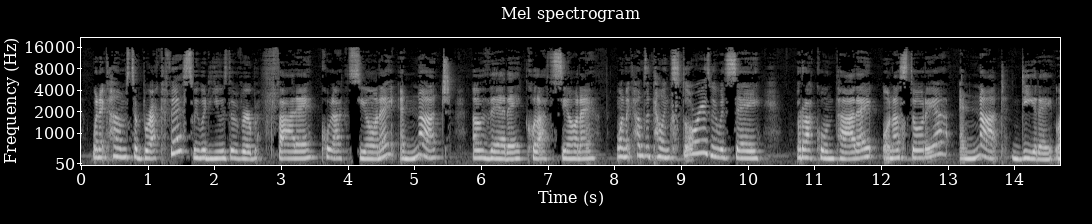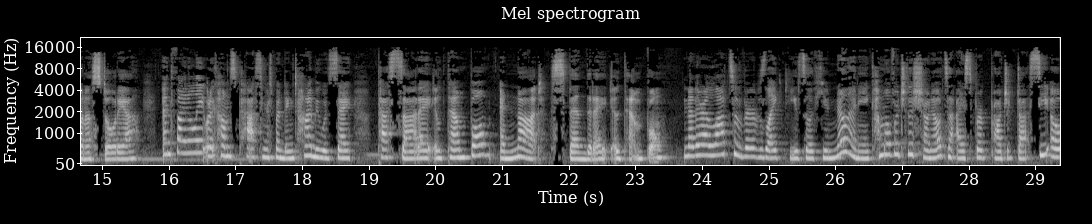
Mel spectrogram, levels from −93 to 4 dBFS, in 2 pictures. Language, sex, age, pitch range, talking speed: Italian, female, 10-29, 220-270 Hz, 155 wpm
